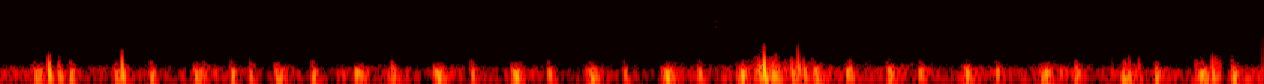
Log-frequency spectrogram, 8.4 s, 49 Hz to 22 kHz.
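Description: Steady low thumping heartbeat, roughly 118 beats a minute, a fast rate; recorded during smoking.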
